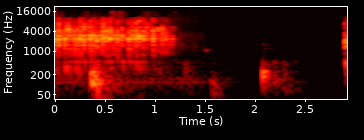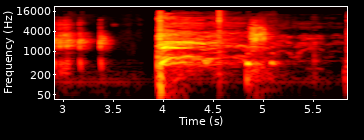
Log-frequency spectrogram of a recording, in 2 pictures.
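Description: A run of loud, raspy fart noises in three bursts separated by short silences, the last one longest and most sputtering, with no talking over them.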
